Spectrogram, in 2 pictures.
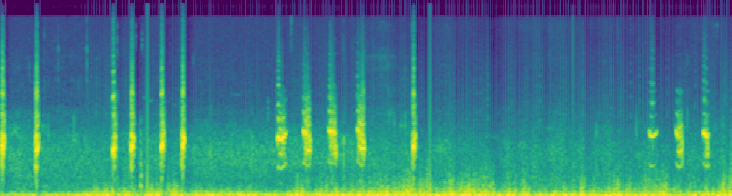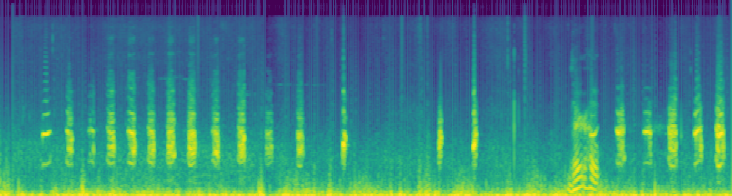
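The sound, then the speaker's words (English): Several turkeys gobble repeatedly in rapid rattling bursts at daylight as they fight their way up into a churchyard, over a steady low rumble of wind noise. No one speaks. “Why did we not hear all these turkeys here, guys?”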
